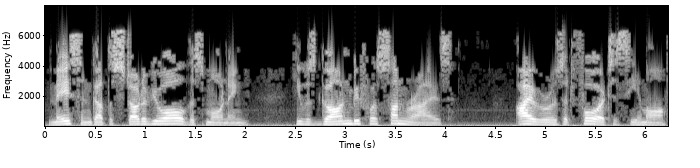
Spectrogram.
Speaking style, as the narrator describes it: he went another, and I heard him in the yard, saying cheerfully

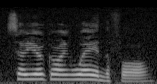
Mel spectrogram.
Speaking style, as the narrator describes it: said Miss Lavendar wistfully

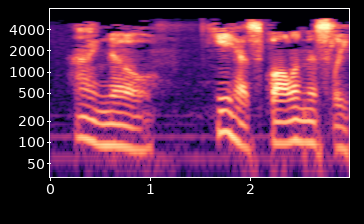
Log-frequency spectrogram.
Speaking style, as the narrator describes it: she said to herself, sighing

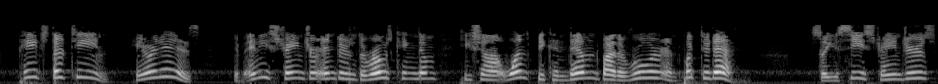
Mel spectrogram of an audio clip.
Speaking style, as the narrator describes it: he continued triumphantly

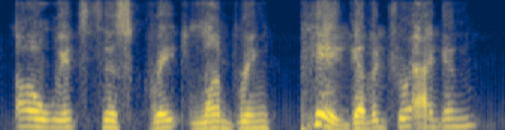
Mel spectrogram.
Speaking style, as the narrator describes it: sobbed the boy

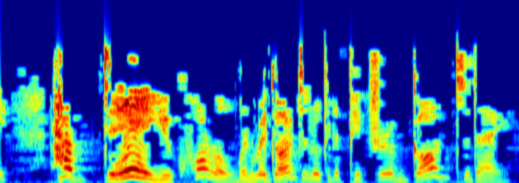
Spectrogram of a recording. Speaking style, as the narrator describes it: Cecily said severely

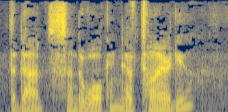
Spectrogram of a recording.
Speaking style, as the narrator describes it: he said tenderly

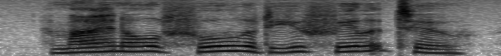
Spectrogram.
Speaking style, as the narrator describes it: she half whispered

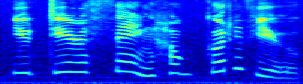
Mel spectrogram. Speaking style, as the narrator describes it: cried the angel

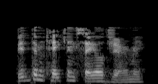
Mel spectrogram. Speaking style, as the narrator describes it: said quietly

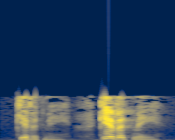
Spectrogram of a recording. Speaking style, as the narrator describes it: she cried

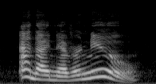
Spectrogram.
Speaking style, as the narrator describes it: she cried woefully

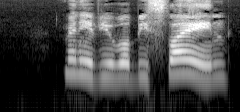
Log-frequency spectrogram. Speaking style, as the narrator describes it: continued the boy in an odd voice

